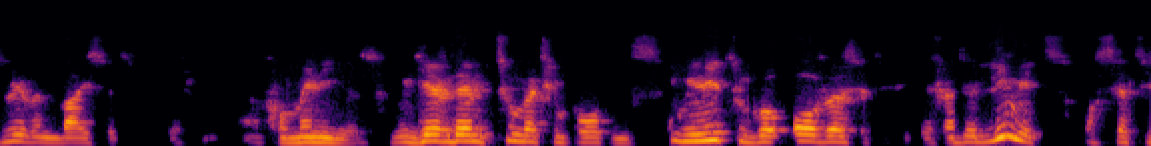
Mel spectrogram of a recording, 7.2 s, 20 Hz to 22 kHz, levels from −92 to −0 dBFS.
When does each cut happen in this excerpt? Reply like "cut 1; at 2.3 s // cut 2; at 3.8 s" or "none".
cut 1; at 4.2 s // cut 2; at 5.9 s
